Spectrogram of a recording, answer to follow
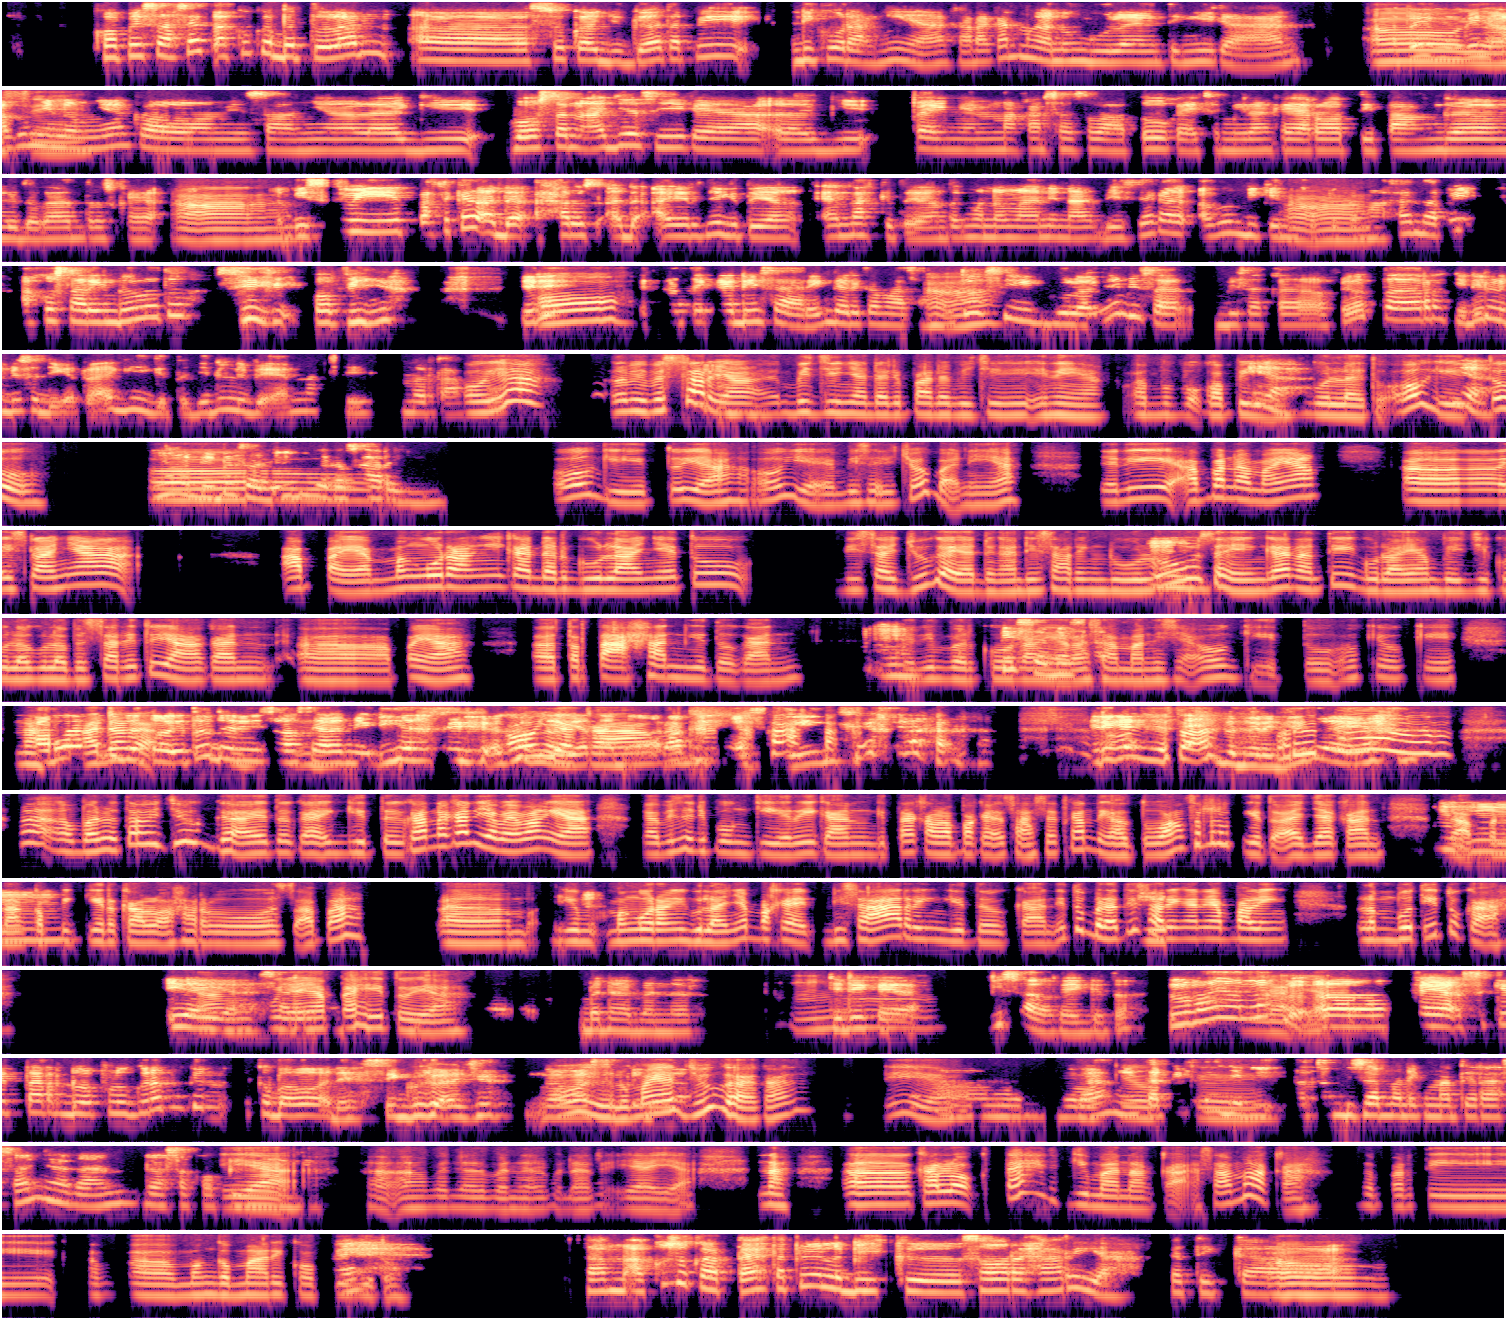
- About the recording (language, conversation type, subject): Indonesian, podcast, Ceritakan kebiasaan minum kopi atau teh yang paling kamu nikmati?
- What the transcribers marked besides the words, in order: tapping; laughing while speaking: "si kopinya"; other background noise; chuckle; chuckle; unintelligible speech; unintelligible speech; laughing while speaking: "si gulanya"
